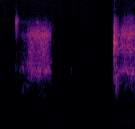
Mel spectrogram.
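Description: Two short, faint breaths from a presenter pausing between sentences, one about half a second in and one near the end, over a faint steady hum from the line.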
